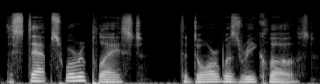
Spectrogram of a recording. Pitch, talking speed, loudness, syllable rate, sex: 120 Hz, 150 wpm, -18 LUFS, 4.9 syllables/s, male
